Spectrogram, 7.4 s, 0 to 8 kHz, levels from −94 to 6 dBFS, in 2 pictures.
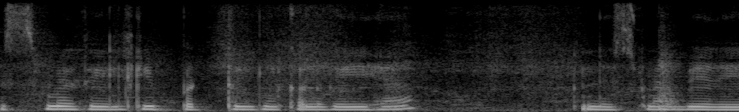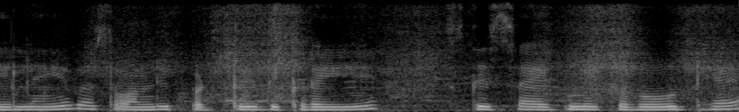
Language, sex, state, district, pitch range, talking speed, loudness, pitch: Hindi, female, Jharkhand, Jamtara, 190-205 Hz, 205 wpm, -34 LUFS, 195 Hz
